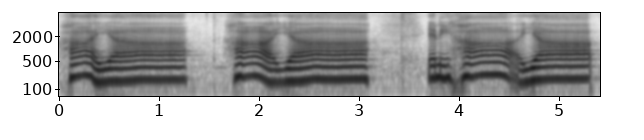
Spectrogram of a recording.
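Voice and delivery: "ہا یا" slowly, both long vowels held; lengthened vowels. Shown as a demonstration. Teacher showing how long to read the letters, slow "ہا یا". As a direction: stretch each syllable of "ہا یا" evenly. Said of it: "ہا کو آپ نے زبر سے لمبا".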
